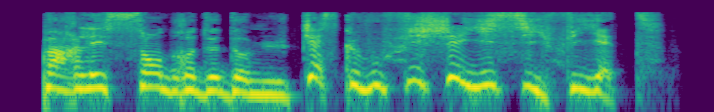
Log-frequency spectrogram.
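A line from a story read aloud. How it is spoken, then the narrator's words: King's roar. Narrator (French): rugit le roi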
